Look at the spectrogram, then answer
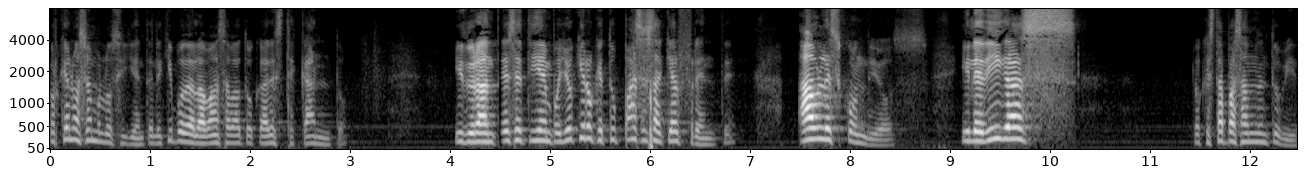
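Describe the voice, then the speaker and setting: A man with a high voice for a man speaks in a raised, projected voice with a bright, sharp tone, lively intonation and big jumps in loudness. Long pauses come often, and the recording is very clean with a silent background. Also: moderate pace. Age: 40s. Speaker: pastor. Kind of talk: sermon. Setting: church.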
